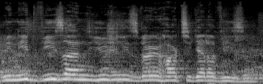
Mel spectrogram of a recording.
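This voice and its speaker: Over background music and audible room echo, a man with a Brazilian accent speaks at a high pitch. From Brazil, São Paulo. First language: Portuguese. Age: young. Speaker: missionary. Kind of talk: interview.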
